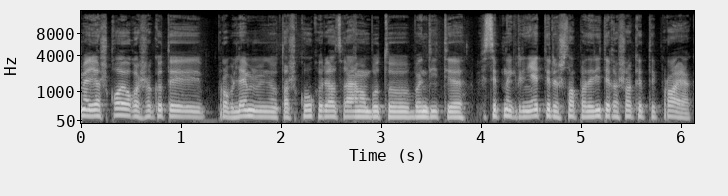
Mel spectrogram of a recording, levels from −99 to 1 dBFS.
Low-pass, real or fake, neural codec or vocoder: 14.4 kHz; fake; vocoder, 48 kHz, 128 mel bands, Vocos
